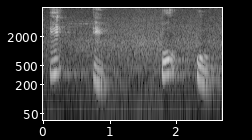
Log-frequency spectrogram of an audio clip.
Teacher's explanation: बहुत कम आपका मुख खुलता है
